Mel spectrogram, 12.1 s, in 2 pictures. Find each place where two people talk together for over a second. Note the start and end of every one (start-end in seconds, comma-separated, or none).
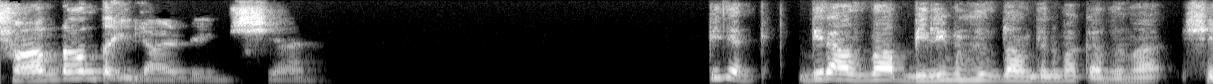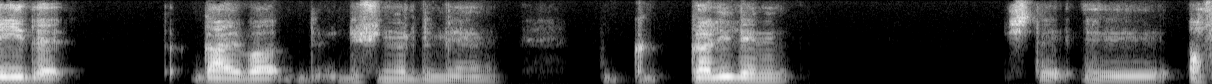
none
